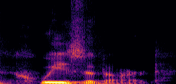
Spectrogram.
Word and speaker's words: Cuisinart: But Cuisinart.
